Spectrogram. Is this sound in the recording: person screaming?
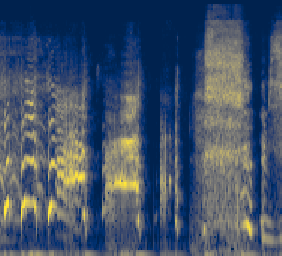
yes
